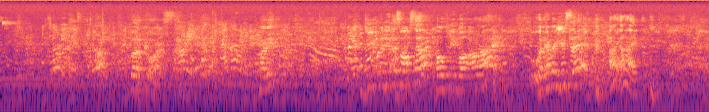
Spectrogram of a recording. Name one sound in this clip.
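A man speaks with animation over a loudspeaker in a large echoing hall.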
